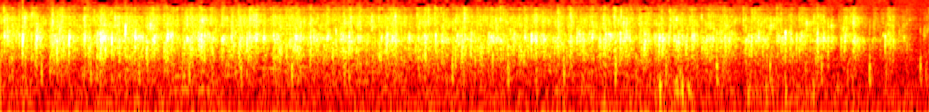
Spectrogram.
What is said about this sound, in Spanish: Creo que son los que se merecen también un, un fuertísimo aplauso, ¿no? De parte de todos nosotros.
